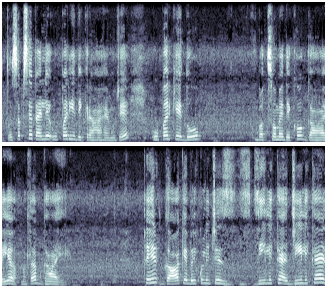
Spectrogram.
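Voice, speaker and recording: Woman schoolteacher, unhurried lesson delivery, drawn-out sounds, noisy recording with vehicles passing. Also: medium pitch. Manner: slow, drawn-out sounding of letters and words. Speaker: school teacher. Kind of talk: recorded Hindi language lesson for children. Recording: clear background noise with passing vehicles.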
